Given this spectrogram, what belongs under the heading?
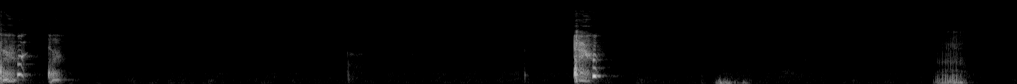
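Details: A few harsh barking coughs spaced apart, with lower gagging and spitting between them, from a person who says they are very sick.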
